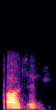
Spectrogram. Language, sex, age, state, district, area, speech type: Nepali, male, 18-30, West Bengal, Darjeeling, rural, conversation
